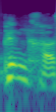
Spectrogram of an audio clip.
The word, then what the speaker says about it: Pinchas: of the tent of meeting when piñas it's pronounced pain cos in Hebrew when Pinkus son of Eleazar son of Aaron the priest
